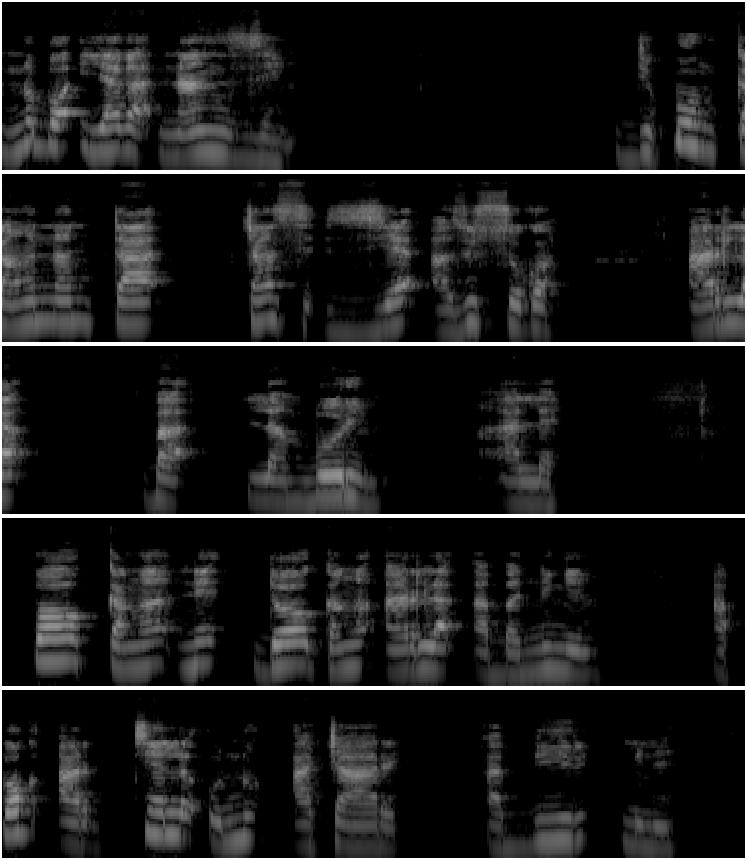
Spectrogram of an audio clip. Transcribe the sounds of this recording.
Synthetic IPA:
nʊ˦bɔ˦ja˦ɣa˨na˨˦nzɪ˨ŋ | dɪ˨k͡po˦˨ŋka˨ŋ˦na˦ntaː˦ | t͡ʃa˦nsɪ˨zɪ˨ɛ˦a˨zu˦sʊ˦ɡɔ˦ | a˨ɾɪ˦la˦ | ba˨ | la˨mbo˦ɾi˦˨ŋ | a˨lɛ˨ | pɔː˦ka˨ŋa˦nɪ˦ | dɔː˦ka˨ŋa˦ʔa˨ɾɪ˦la˦a˨ba˨ni˦ŋe˦ŋ | a˨pɔ˦ka˨ɾɪ˨tɪ˦ɛ˦la˦ʔo˨nu˦ | a˨t͡ʃaː˨ɾɪ˨ | a˨biː˦ɾi˦mi˨nɛ˨

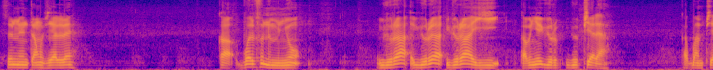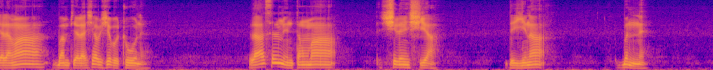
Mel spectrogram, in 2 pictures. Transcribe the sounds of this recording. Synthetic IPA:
sɨ˦lmi˨n˦tɨ˨ŋvjɛ˦lːɨ˦ | ka̰˨bɔ˦lɨ˦fɨ˦nɨ˨m˨ɲɔ˦˨˦ | ju˨ɾa˦ji˦ka˨bɨ˨˦ɲɛ˦ju˦ɾpi˦ɛ˨la̰˨ | ka̰˨ɡ͡ba˨mpɛ˨lma˦ɡ͡ba˨mpi˨ɛ˨la˨ʃɛ˦bʒɛ˦bɨ˨toː˦nɨ˨ | laː˦sɨ˦lmi˨n˨tɨ˦ŋmaː˦ | ʃi˦lɨ˦n˦ʃi˦a˨ | dɨ˨ji˨na˦ | ɡ͡bɨ˦nː˨ɨ˨

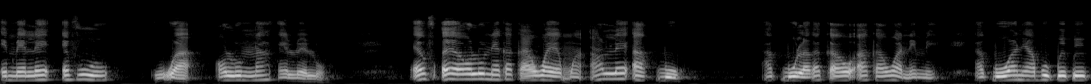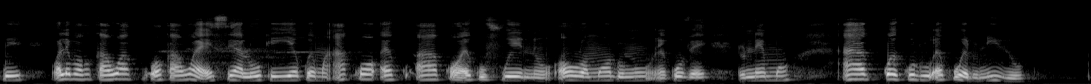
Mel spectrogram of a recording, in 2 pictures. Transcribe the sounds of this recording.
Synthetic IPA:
ɛ˨mɛ˨lɛ˦ɛ˦fʊ˦˨ | a˨ | ɔ˦lʊ˦nã˦ɛ˨lʊ˨ɛ˨lʊ̰˨˦ | ɛ˦ɔ˦lʊ˦nɛ˨ka˦ka˨˦wa˦jɛ˨m˨a˨ʔa˨lɛ˦ʔa˨k͡po˨ | a˨k͡po˨la˨ka˦ka˨wɔ˦ʔa̰˦ka˨˦wa˨nɛ˨mɛ˨ | a˨k͡po˨wa˦nɪ˨a˨bʊ˦e˨k͡pe˦k͡pe˦k͡pe˦ | wʔa̰˦lɛ˦ba˦ka˨˦wa˦˨ɔ˦ka˨˦wʊ˦a˨ɛ˨sɪ˦a˨lʊ˨˦o˦ke˨˦ji˦ɛ˦ku˦ɛ˦m˨a̰˨ʔa̰˦kɔ˦a˦kɔ̰˦ɛ˦ku˦fu˨e˨n˨ɔ̰˦wlɔ˨m˦ɔ˦dʊ˨nũ˦ɛ̰˨ko˦vɛ˨ | d̥ʊ˨nɛ˦mɔ˦ | a˦kɔ˦ɛ˦ku˦dʊ˨ʔɛ̰˦kʊ˦wɛ˨dʊ˨ni˦ɥi˨o˨

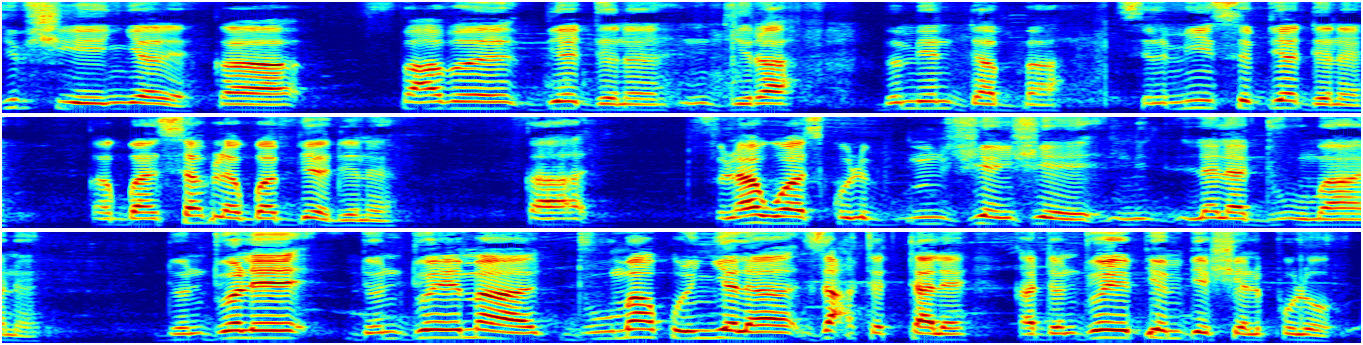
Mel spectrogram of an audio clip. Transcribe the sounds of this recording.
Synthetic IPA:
di˦bʃe˨ɲɛ˦lɨ˨ka˨ | pa˦ʔa˦bɨ˦bɛ˦dɨ˨nɨ˨n̩˦di˨ɾa˦ | bɨ˦mi˦n˦da˨bːa˨ | sɨ˨lɨ˨miː˦sɨ˦bɛ˦dɨ˨nɨ˨ | ka˨ɡ͡ba˨nsa˦bla˨ɡ͡ba˦bɛ˦dɨ˨nɨ˨ | ka˨ | fɨ˨la˦wa˦sku˦lɨ˦ʒɛ˦˨n˨ʒɛ˦la˦la˨duː˦maː˦nɨ˨ | dɨ˨ndl | dɨ˨ndo˦je˦maː˦˨duː˦˨maː˦ku˦lɨ˦ɲɛ˦la˦za˦ʔtɨ˨ta˨lɨ˦ | ka˨dɨ˨ndo˦e˦bɛ˦m̩˦bjɛ˦ʃɛ˨lɨ˦po˦lo˦

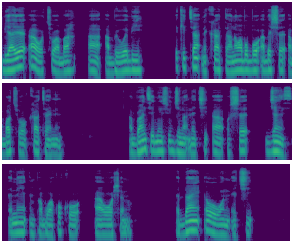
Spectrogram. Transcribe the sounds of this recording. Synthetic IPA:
bi˨a˨jɛ˦ʔa˨wɔ˨tʰʊ˦a˨ba˦ | a˨a˨be˨wæ˦bi˦ | ɛ˦kʰi˦tʰa˦nɪ̃˨kʰɾa˦˨tʰa˨nã˦a˦bʊ˦bɔ˦ʔa̰˨bɛ˦ɕɛ˦ʔa˨ba˦tʰʊ˨ɔ˨kʰɾa˦˨tʰa˨nɪ̃˦m | a˨bɾã˦n˦tʰɪ˨˦ɛ˨bi˦n̩˦su˦d͡ʑi˨nã˨n˨æ˨t͡ɕʰi˦a˨ɔ˨ɕɛ˦ | d͡ʑɛ̃˦nsɛ̰˨nɪ̃˦m̩˨pʰa˨bʊ˨a˨kʰɔ˦kʰɔː˨ | a˨wɔ˨ɕᶣɛ̰˦nʊ̃˨ | ɛ̰˨dã˦nɛ˦wɔ˨wɔ̃˨næ̰˨t͡ɕʰi˦

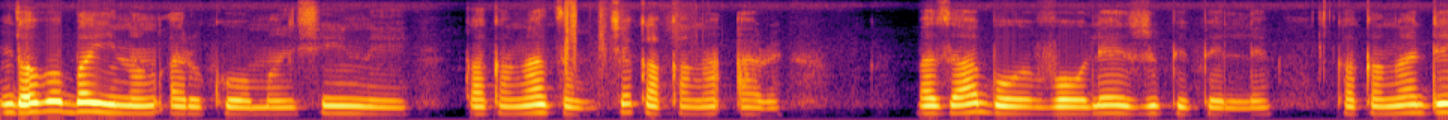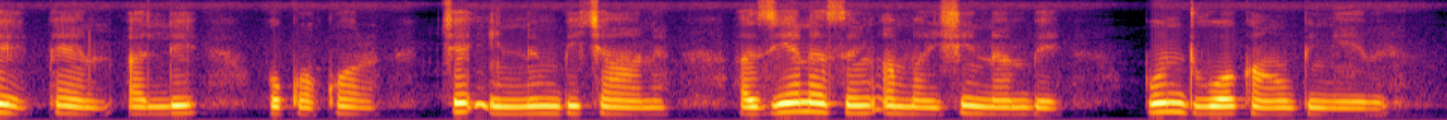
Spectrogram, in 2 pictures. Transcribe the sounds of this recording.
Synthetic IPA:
n̩˨dɔ˦bɔ˦ba˦ji˨na˦ŋa˨ɾɪ˨kʰo˨ma˨nʃi˦nɨ˦ | ka˨ka˨ŋa˦zɨ˨ŋt͡ʃɛ˦ka˨ka˨ŋa˦a˨ɾɪ˨ | ba˨zaː˨˦bɔ˨vɔ˨lɛ˦zu˦pe˨pɛ˨lːɨ˦ | ka˨ka˨ŋa˦dɛ˦˨pɛ˦˨na˨le˦ | o˨kɔ˨kɔ˦ɾɨ˨ | t͡ʃɛ˦i˨nːɨ˦m˦bi˦t͡ʃaː˦nɨ˦ | a˨zi˦ɛ˦na˨sɪ˦ŋa˨ma˨nʃi˦na˦mbe˨ | b̥ʊ˦n˦du˨˦ɔ˦ka˨ŋ˦bi˨ŋeː˦bɪ˨

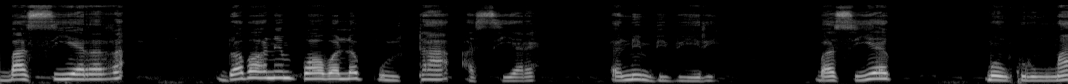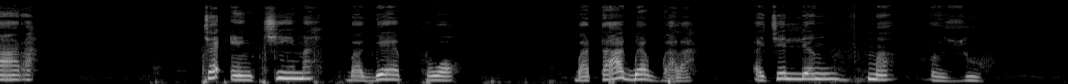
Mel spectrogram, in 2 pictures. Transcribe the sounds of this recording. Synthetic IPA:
ba˨sɪ˨ɛ˨ɾɛ˨ɾa˦ | dɔ˦bɔ˦nɪ˦mpɔː˦ba˦la˦pu˨ltaː˦a˨sɪ˨ɛ˨ɾɛ˦ | a˨ni˦mbi˨biː˨ɾi˦ | ba˨sɪ˨jɛ˦ | k͡po˨ŋku˨ɾu˨ŋ͡maː˦ɾa˦ | t͡ʃɛ˦ʔɪ˨nt͡ʃiː˦ma˦ | ba˨ɡ͡bɛː˦pʊ˦ɔ˦ | ba˨taː˦ɡ͡bɛ˦ɡ͡ba˨la˨ | a˨t͡ʃɛ˦le˦ŋ˦ma˦ | ba˨zuː˦˨

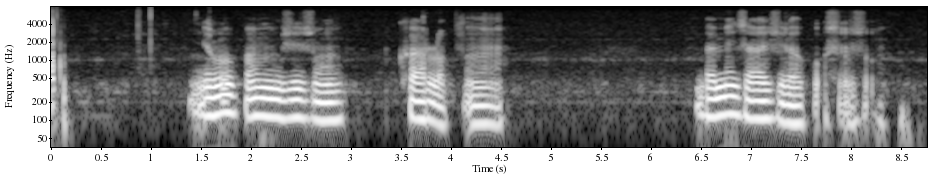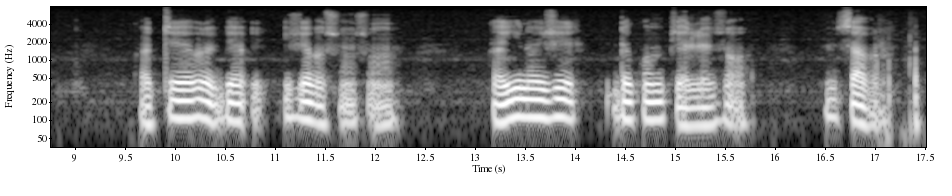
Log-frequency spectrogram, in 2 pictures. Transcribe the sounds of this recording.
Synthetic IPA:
nɨ˦ɾʊ˦pa˦mʒɛ˦zʊ˨ŋ˦ | kʰa˦ɾlo˨pṵː˨˦ŋa˦˨ | ba˦mɪ˦zaː˦ʒɪ˦la˨kʊ̰˨ʔʊ˨sɨ̰˨zʊ̰˦ʔʊ˨ | ka̰˨tɪ˦bɨ˦ɾɨ˨˦ | ʒɛ˦βɨ˨sʊ̰˨nsʊ̰˨ŋo̰˦ | ka˨ji˦no˦ʒɛ˦ | dɨ˦ko˦mpi˨ɛ˨lːɨ˨zʊ̰˦ʔʊ̰˨ | n̩˦sa˦βɨ̰˨ɾɨ̰˨

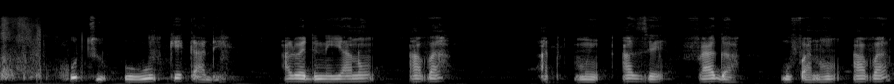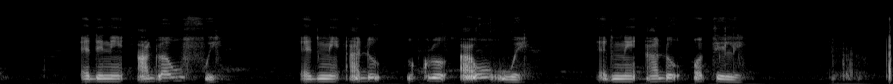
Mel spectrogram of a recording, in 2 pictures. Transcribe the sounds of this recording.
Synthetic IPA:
u˦t̪ʰu˨o˨wu˦ke˦ka˨dɪ˨ | a̰˨lʊ˦ɛ˨dɪ˨nɪ̃˨ja˨nʊ̃˦ | a˦va˦˨ | mɪ̃˨a˦zɛ˨ | fɾa˦ɡa˨ | mu˨fa˨nʊ̃˦a˦va˦ | ɛ˨dɪ˨nɪ̃˨a̰˨dʊ˦a˦wʊ˦fu˨e˨ | ɛ̰˨dɪ˨nɪ̃˨ʔa̰˨dʊ˦ | kɾo˦a̰˨wʊ˦wɛ˨ | ɛ̰˨dɪ˨nɪ̃˨ʔa˨ɖʊ˦ɔ̰˦t̪ɪ˨lɪ˨

